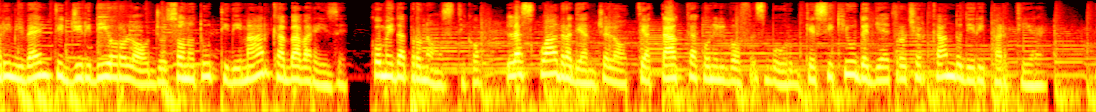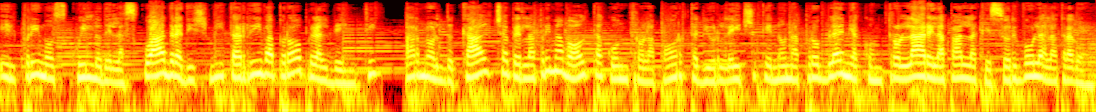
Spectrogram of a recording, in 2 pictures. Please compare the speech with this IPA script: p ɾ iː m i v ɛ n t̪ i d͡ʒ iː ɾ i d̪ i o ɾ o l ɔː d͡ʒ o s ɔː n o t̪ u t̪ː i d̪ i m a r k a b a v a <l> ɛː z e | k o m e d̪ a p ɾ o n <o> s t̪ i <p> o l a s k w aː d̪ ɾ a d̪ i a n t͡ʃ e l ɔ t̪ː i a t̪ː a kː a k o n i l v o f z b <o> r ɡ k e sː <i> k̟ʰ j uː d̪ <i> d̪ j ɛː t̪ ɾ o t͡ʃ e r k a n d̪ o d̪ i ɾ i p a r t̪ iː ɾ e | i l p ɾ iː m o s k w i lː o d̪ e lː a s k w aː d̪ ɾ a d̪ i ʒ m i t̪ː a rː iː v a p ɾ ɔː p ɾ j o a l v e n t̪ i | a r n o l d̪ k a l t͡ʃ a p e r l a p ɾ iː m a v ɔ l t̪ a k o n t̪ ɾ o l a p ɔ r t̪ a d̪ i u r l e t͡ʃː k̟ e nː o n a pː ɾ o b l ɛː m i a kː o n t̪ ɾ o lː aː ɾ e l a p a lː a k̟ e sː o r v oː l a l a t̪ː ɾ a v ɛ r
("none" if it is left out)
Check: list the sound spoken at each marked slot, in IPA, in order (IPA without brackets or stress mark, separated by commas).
ɾ, ɔ, k, u, i, e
